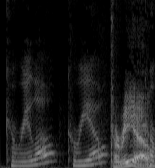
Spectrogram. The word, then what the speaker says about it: Carrillo: All right, next match is Humberto Carrillo. Spanish. I can't see very far. You don't pronounce the L's.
